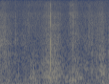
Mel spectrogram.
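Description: Quiet rustling of a person shifting on a bed, with a faint tap about a second in.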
